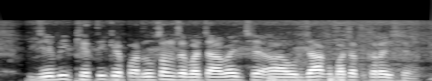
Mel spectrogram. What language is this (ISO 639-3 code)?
mai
